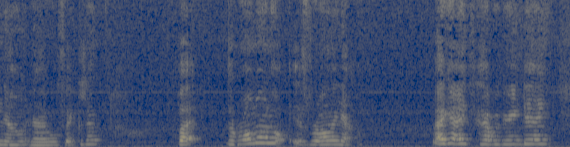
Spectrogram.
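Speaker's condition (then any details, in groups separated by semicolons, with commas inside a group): Cerebral palsy, spastic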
